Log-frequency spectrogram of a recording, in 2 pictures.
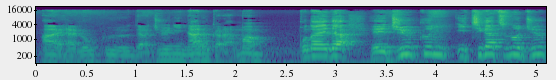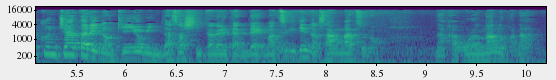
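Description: A man hosting a casual podcast chat, telling stories in an animated, chatty way. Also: mid-range voice, brisk. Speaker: podcast host. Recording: roomy with faint background noise.

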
